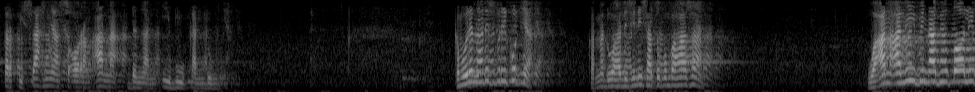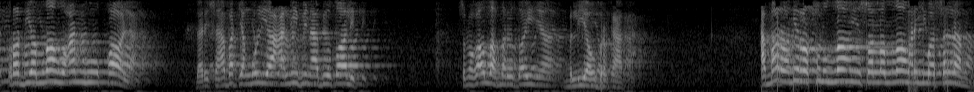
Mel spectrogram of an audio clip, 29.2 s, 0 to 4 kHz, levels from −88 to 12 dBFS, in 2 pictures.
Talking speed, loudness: 85 wpm, -33 LUFS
